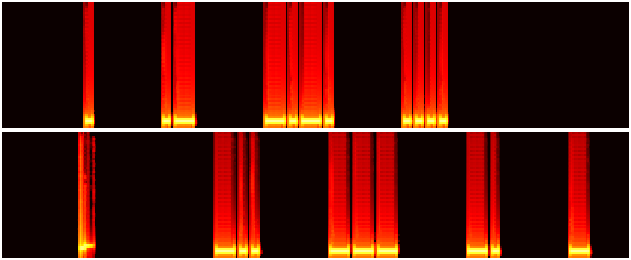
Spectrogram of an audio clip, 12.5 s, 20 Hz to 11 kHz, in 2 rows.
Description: Morse code, heard as a keyed tone, about 20 wpm, spaced as for 9 wpm, 700 Hz. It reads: EACH DONT
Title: 4x Character Spacing - Top 500 Words - 20wpm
